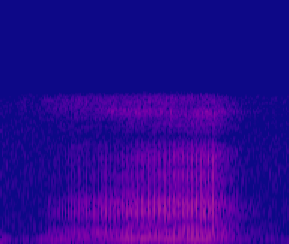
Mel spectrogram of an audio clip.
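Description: A single long, rumbling snore that builds and fades over about two seconds: snoring.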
